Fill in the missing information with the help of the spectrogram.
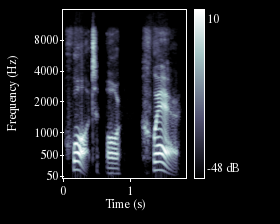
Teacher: Think about how some people in Scotland will say what or where. They're emphasizing the H's, if anything.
